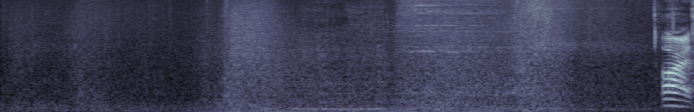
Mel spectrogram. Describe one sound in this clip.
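A fire blast roars loudly.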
